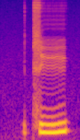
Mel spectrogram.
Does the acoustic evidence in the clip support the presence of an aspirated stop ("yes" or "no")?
no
